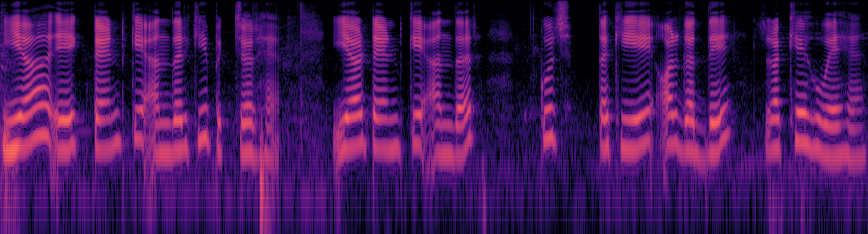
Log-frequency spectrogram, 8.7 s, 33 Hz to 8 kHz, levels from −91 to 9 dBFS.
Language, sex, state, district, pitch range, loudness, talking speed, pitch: Hindi, female, Chhattisgarh, Bilaspur, 230-275 Hz, -32 LUFS, 130 wpm, 250 Hz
